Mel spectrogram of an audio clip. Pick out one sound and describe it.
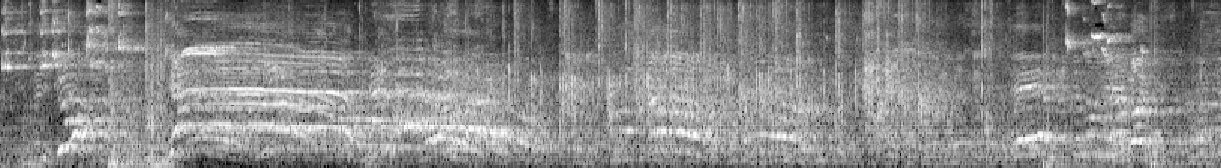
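A volleyball is smacked and bounces on a hard floor in a large echoing hall.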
